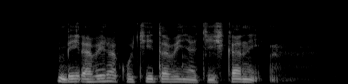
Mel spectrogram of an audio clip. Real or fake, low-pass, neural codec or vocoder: real; 7.2 kHz; none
